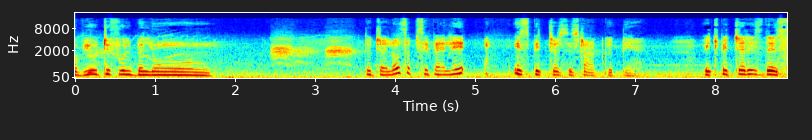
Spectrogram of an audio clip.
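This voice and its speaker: A young woman teacher with an Indian English accent draws out every word very slowly in a sing-song voice for small children. Her voice has a gravelly, creaky edge, and a faint hiss of noise sits behind it. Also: a little high. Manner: slow, sing-song drawn-out words with frequent questions. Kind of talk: phonics lesson for young children.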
